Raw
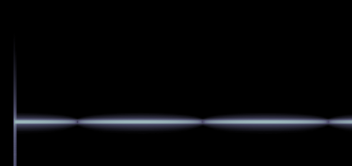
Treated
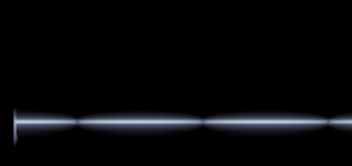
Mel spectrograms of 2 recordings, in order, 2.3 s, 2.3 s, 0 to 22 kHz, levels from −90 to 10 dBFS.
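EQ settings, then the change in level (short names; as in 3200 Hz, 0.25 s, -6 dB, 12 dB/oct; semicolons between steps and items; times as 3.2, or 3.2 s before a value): elliptic band-pass 570–1200 Hz; bell 910 Hz +14.5 dB; -3.0 dB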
